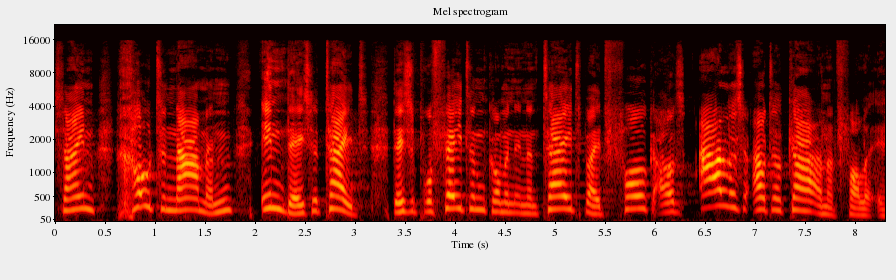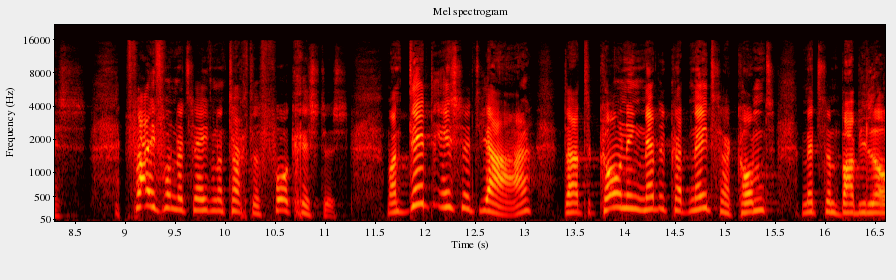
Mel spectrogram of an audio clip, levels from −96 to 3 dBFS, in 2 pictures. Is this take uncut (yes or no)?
no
